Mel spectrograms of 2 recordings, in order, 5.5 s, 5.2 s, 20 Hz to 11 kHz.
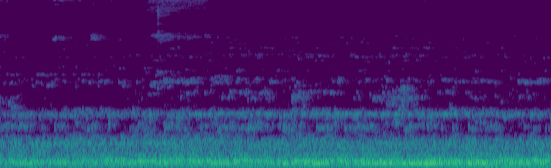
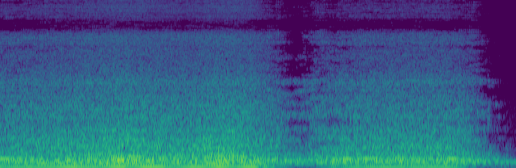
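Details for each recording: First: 1991 Toyota Kijang Super 1.5 manual, carbureted, just after a cold start: deep steady low rumble with the throttle held slightly open, slightly uneven beat; the engine stumbles unless the gas is held while cold. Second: 1991 Toyota Kijang Super 1.5 manual, carbureted petrol engine held at a raised idle just after a cold start, running steadily before dropping off; without throttle it runs unevenly.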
